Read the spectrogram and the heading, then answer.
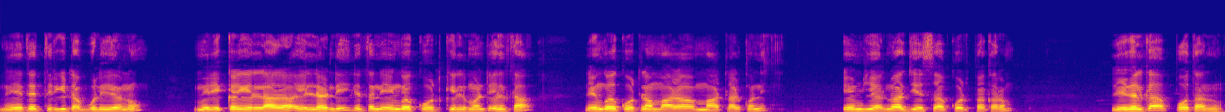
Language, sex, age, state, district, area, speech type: Telugu, male, 45-60, Telangana, Ranga Reddy, rural, spontaneous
